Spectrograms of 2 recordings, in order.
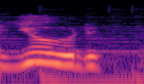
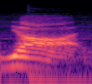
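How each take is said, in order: First: The word is given its Hebrew pronunciation. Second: The word is given its astrology pronunciation. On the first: "if you say it in, in uh, Hebrew" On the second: "in astrology, I believe we can now pronounce it as a yod"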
